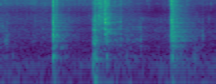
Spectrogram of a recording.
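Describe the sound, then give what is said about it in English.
Stirring in a pan of vegetables with salt, crushed red pepper and allspice, sautéing over medium heat: a few sharp scraping clinks of a utensil stand out from a faint, steady background. “Saute all of that together on low heat. Well, medium heat, actually.”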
